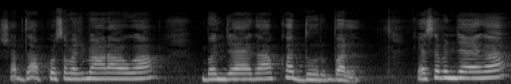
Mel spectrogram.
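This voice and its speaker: A woman teaching a Hindi grammar lesson, explaining slowly and deliberately and spelling out syllables for her students. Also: on the high side, steady tone, darkish tone.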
